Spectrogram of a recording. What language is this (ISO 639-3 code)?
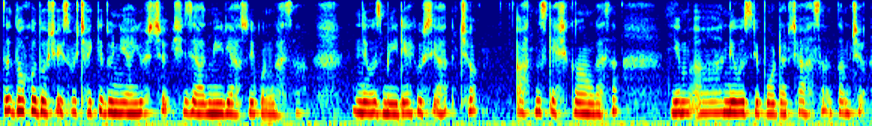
kas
